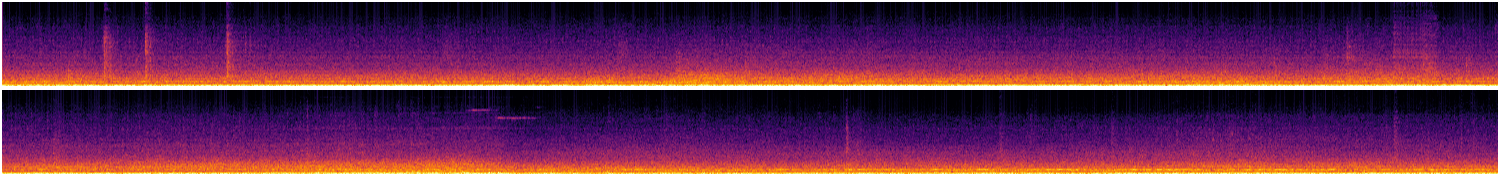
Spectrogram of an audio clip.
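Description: Car engine idling, heard from inside the cabin: a steady low rumble with a faint constant hum on top.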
